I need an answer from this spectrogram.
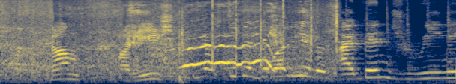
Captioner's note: speaking Russian; both speaking Russian; cheers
